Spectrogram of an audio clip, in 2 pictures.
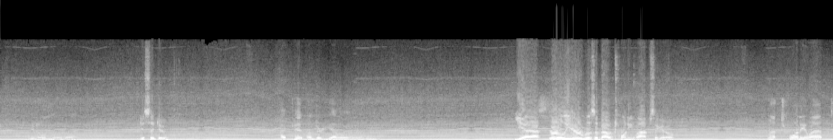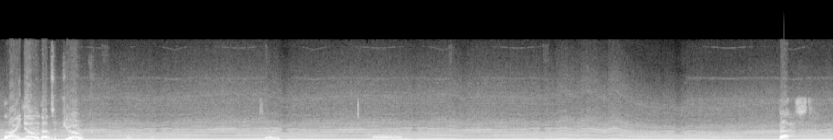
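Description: A racing car engine hums steadily at high revs, its pitch dipping and rising with gear changes.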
